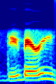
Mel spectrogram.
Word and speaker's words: Dewberry: My name is spelled K-I-M-B-E-R-L-Y, and then my last name is Dewberry, D-E-W-B as in boy, E-R-R-Y.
